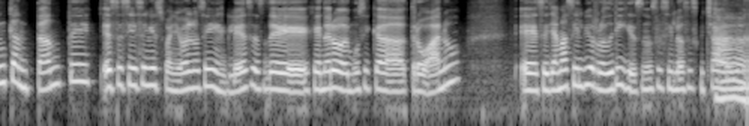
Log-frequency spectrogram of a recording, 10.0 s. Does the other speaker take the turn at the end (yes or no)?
yes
